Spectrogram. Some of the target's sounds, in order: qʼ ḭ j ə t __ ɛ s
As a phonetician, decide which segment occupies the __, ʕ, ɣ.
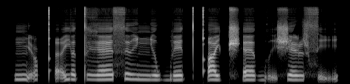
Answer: ɣ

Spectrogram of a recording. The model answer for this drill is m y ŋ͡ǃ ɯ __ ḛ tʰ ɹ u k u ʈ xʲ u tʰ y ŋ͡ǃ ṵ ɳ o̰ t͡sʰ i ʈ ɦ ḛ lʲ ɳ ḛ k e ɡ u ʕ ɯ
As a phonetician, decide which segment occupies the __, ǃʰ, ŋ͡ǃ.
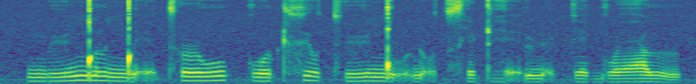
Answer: ŋ͡ǃ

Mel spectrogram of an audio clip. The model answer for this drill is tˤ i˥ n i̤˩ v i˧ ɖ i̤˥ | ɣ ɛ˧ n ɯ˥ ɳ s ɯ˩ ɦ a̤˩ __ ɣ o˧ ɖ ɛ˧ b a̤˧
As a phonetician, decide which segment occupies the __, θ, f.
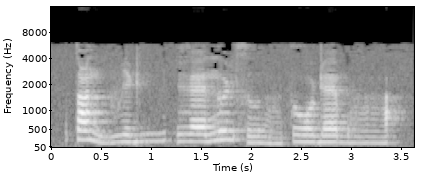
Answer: θ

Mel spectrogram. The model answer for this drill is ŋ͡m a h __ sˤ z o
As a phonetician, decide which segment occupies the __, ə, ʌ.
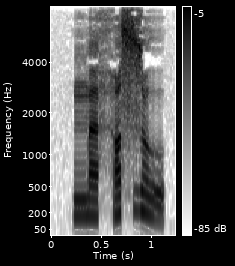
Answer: ə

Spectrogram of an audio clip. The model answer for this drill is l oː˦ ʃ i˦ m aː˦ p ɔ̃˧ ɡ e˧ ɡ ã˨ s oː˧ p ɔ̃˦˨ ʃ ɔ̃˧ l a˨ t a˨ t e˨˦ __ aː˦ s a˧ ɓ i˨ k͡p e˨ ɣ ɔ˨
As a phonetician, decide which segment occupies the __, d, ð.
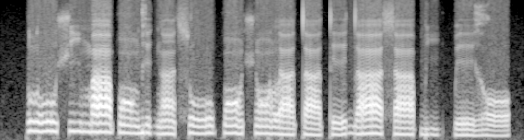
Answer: d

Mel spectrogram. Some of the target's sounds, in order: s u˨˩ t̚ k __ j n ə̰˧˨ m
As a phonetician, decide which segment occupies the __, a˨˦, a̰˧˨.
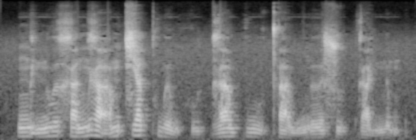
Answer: a̰˧˨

